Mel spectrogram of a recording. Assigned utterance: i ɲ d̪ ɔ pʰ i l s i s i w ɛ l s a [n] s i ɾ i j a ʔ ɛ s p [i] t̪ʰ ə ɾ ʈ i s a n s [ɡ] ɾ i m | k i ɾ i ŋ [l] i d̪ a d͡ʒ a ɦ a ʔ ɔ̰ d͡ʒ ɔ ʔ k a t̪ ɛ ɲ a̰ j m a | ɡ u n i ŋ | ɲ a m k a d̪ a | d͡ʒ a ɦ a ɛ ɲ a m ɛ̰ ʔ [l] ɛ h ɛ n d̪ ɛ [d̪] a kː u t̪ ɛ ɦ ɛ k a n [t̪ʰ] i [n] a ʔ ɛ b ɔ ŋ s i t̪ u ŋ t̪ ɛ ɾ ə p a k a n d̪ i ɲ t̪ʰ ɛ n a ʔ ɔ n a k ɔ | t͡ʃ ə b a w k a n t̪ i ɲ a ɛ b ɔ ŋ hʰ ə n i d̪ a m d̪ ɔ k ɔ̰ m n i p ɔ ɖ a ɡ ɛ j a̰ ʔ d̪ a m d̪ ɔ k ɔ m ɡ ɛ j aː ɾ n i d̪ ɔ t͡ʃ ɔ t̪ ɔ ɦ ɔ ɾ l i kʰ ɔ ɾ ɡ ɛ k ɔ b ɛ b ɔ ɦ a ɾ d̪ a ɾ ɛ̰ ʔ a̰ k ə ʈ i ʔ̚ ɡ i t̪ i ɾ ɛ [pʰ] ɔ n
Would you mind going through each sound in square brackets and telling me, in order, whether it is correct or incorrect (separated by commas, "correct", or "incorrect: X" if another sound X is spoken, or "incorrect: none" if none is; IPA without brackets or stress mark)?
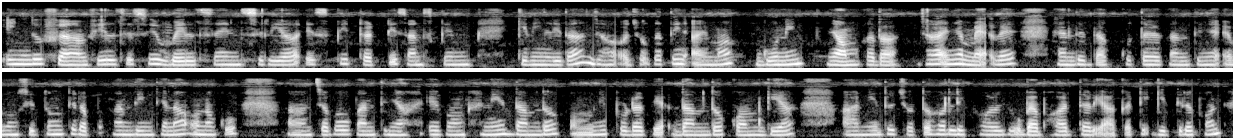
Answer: correct, correct, incorrect: k, correct, incorrect: ɾ, correct, incorrect: t̪, incorrect: ɲ, incorrect: kʰ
